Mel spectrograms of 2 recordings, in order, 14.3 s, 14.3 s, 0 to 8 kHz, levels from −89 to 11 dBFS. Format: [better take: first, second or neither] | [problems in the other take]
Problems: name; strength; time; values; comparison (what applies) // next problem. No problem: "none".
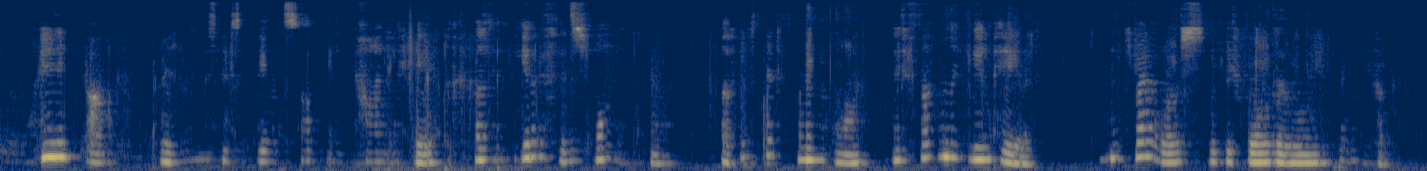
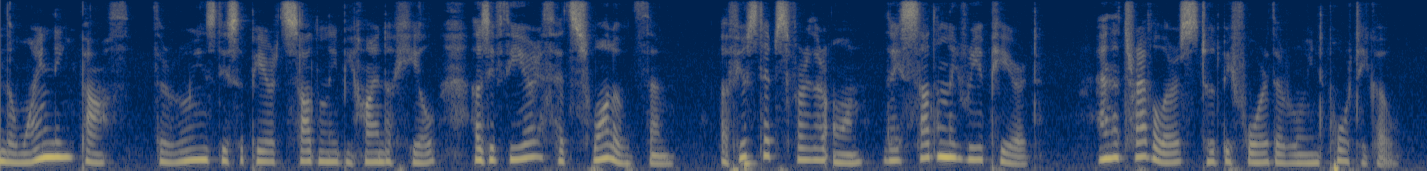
second | noise reduction (neural mask model DeepFilterNet 3)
